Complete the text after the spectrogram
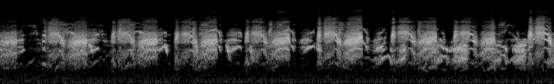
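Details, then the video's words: Queen quail uttering loud, harsh, rasping bursts one after another, each about half a second long with brief gaps between them. "Queen quail sound || Lohari ka Awaaj"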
